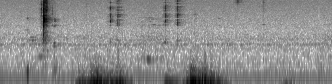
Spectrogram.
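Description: Computer mouse buttons clicking, a single sharp click near the start followed by softer muffled thumps and a faint later tap, over a low steady hum in a quiet room.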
